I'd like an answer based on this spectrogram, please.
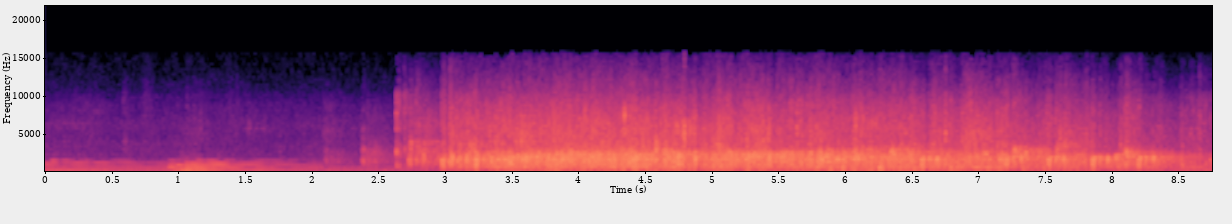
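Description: A piano plays its last notes, a chord struck about a second in and left to fade. Then an audience claps loudly from about three seconds in, dying down near the end.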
